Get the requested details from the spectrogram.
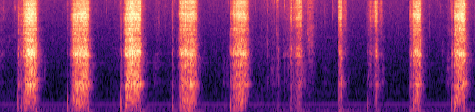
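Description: Sandpaper is rubbed over the end of a solid, light-wood carved block held in a gloved hand. Ten short, bright, raspy sanding strokes come at a steady back-and-forth pace, with a few softer ones near the middle and quiet pauses between them.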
